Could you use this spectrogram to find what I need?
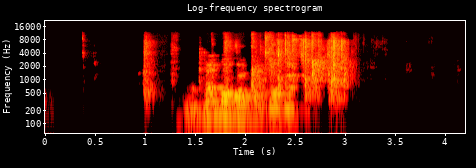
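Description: People in an audience applaud briefly.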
